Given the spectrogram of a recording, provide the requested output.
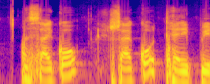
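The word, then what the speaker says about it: psychotherapy: और आगे हमारा साइकोथेरेपी, ठीक है, इस प्रकार से इसका उच्चारण हो रहा है।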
